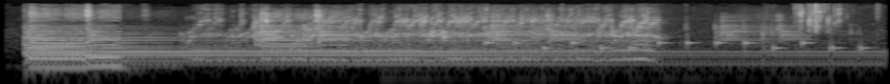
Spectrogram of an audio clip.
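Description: A man gargling a mouthful of water while voicing held, tune-like notes through it. It breaks into short bubbling notes near the end.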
